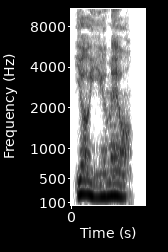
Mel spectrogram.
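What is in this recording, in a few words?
Voice Japanese; maturika; finish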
